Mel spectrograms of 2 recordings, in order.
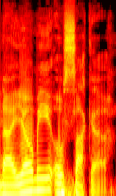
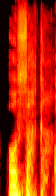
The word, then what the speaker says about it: Osaka: Naomi Osaka. Naomi Osaka.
